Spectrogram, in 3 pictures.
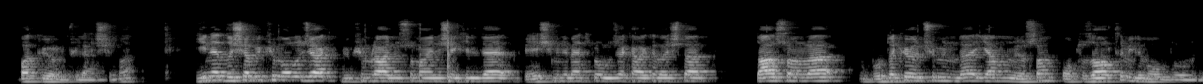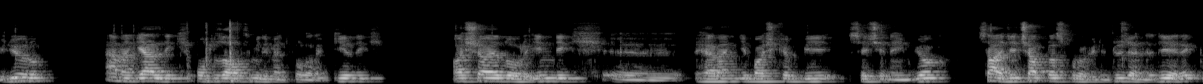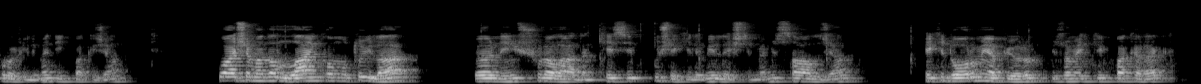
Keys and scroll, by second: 4.0 5, 4.3 Return, 13.8 3, 13.9 6, 14.2 Return.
